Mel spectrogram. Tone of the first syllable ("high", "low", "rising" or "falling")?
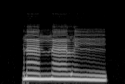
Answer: low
